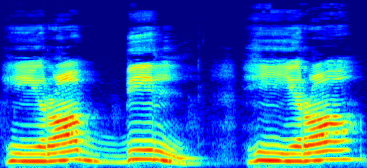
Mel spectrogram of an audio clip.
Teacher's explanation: Ra baca dengan tebal. Ra baris atas tafkhim.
